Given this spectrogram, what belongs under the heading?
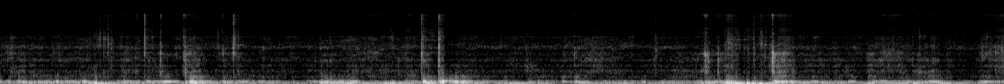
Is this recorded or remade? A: remade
